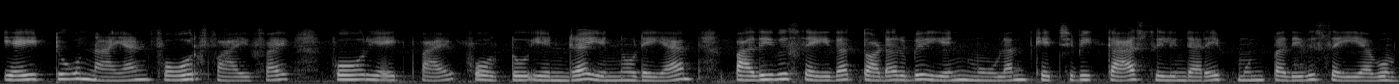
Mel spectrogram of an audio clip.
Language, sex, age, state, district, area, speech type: Tamil, female, 18-30, Tamil Nadu, Tiruppur, rural, read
